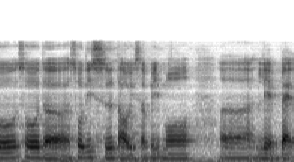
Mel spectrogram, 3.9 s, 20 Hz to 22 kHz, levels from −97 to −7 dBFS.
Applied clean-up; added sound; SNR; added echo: none; none; none; reverberation time 0.9 s.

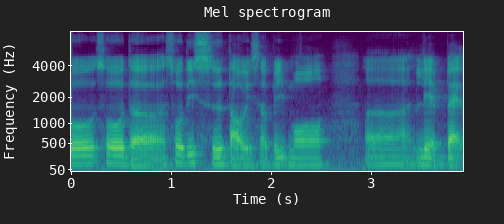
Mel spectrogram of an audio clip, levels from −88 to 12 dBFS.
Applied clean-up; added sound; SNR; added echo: none; none; none; none.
